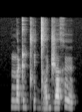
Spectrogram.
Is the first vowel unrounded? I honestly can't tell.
yes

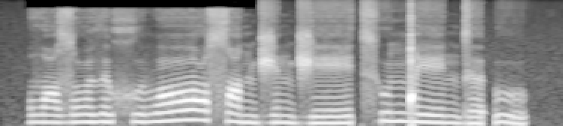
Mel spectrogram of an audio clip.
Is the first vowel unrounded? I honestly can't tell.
yes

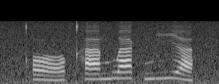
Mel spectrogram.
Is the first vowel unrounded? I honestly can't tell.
no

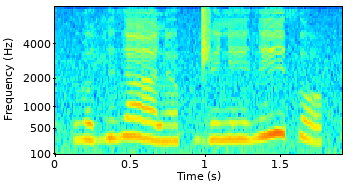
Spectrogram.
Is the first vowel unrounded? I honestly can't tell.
no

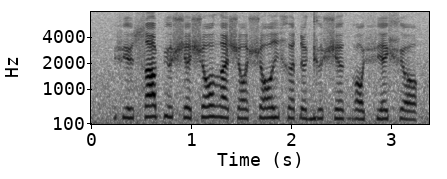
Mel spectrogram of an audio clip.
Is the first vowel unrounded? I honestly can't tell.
yes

